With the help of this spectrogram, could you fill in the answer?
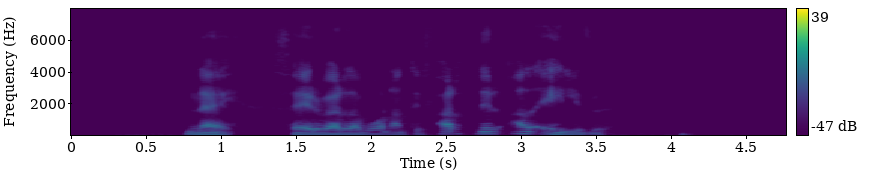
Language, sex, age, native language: Icelandic, male, 40-49, Icelandic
